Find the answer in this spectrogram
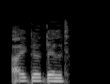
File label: "eigedellt", german; adjectives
